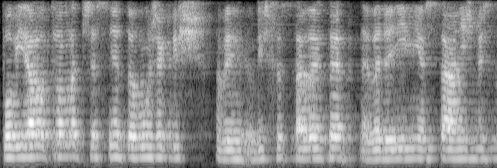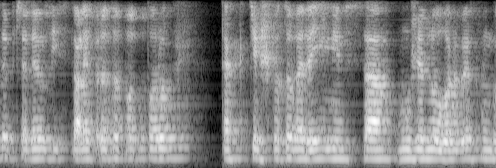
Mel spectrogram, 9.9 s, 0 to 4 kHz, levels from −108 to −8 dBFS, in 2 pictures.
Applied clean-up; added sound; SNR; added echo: neural mask model DeepFilterNet 3.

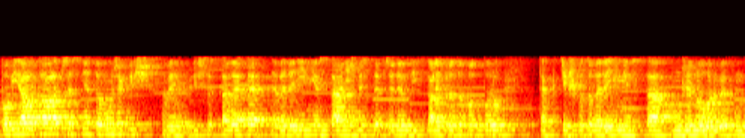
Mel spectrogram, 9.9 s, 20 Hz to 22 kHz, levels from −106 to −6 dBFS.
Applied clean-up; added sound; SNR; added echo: neural separator model SepFormer DNS4.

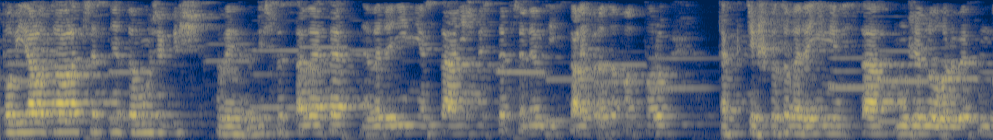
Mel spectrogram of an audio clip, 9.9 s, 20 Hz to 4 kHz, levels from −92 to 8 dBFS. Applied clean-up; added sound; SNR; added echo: classical method WPE with log-MMSE.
